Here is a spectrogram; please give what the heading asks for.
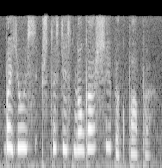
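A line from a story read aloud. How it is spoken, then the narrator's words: Timid. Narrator (Russian): робко произнесла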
